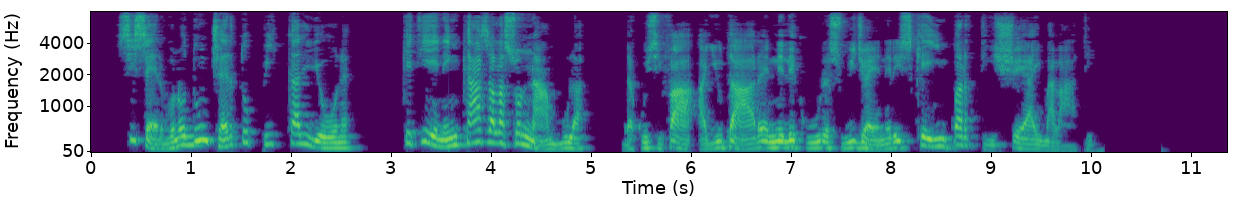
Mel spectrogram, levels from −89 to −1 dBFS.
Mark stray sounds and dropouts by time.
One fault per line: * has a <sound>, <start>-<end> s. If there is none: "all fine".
all fine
